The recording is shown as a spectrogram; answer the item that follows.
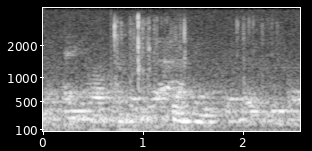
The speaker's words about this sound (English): Yeah, I mean, I can hear people in the background. Like, I can hear you typing. I can hear all these, like, people in the background trying to scam other people.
